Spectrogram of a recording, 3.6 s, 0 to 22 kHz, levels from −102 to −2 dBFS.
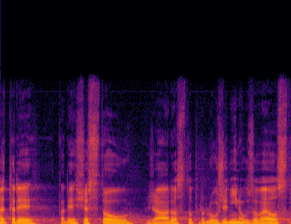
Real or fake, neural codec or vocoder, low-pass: real; none; 14.4 kHz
